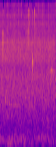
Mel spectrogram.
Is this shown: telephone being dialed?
no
